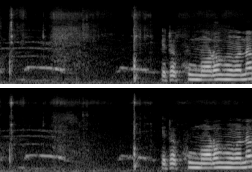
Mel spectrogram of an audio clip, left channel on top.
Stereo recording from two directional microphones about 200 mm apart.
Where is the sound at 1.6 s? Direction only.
15° right (ahead or behind).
